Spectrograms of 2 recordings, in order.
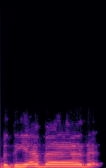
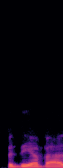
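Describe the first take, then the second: First: It is said in an American yeshiva pronunciation. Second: It is said in a modern Israeli pronunciation. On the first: "the way people in America have gotten used to saying it" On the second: "And in Israel, in more modern, it's b'diavad"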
